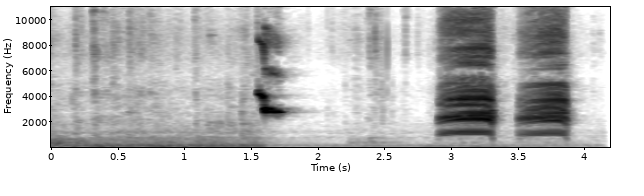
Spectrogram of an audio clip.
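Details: Hungry Eclectus parrot giving two harsh, buzzy squawks in quick succession, each about half a second long and rich in harmonics, preceded by a brief sharp note and low background rumble.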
